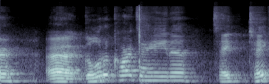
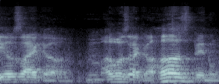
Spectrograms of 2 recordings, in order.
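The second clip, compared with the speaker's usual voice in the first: normal talking voice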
